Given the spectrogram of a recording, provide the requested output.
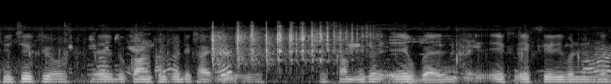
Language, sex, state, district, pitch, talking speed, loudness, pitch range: Hindi, male, Madhya Pradesh, Katni, 120 Hz, 185 wpm, -21 LUFS, 115-125 Hz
